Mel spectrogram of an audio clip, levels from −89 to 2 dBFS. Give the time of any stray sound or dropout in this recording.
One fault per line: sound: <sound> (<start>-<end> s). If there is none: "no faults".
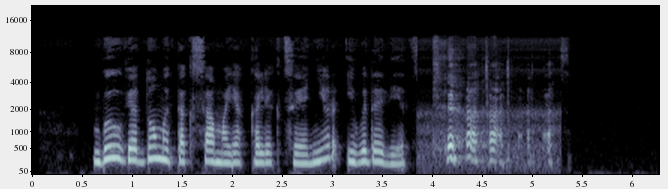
sound: laugh (4.0-5.2 s)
